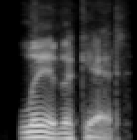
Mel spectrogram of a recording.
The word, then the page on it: linocut: American English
